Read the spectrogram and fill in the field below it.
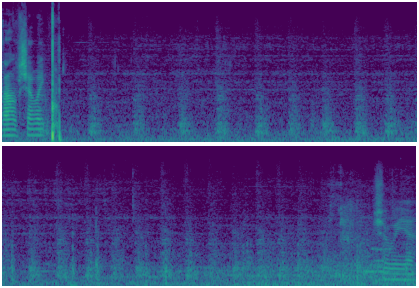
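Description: A steam locomotive chuffs steadily as it pulls away.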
